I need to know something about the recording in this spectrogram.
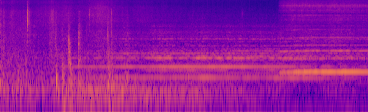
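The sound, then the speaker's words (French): A boat engine starts up and settles into a steady droning hum, with a few sharp metallic clanks early on as the anchor is raised. No one speaks. “Mets le moteur, on lève l'ancre.”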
